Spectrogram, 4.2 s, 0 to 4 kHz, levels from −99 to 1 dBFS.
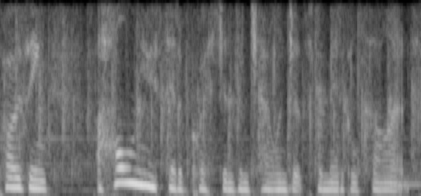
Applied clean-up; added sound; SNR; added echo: none; Applause / Crowd; 19 dB; none.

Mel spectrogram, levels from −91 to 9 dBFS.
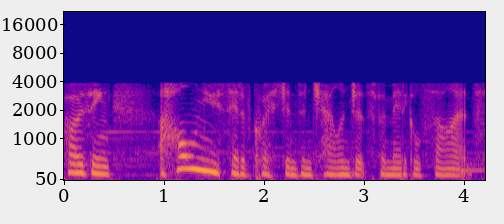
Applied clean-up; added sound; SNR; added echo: none; none; none; none.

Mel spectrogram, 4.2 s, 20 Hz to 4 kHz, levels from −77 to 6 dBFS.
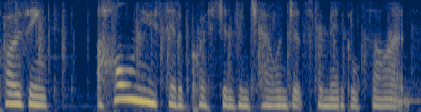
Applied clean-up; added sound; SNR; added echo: neural mask model RNNoise.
